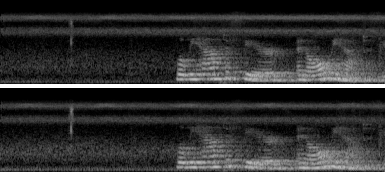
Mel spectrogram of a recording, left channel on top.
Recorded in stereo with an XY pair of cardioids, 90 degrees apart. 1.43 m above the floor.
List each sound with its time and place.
1.8 s a woman speaking: 45° left, 0.5 m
